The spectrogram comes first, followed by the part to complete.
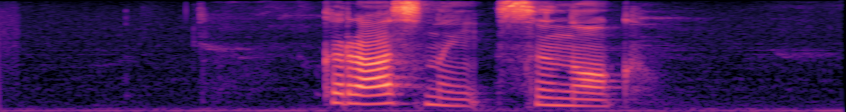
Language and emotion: Russian, neutral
